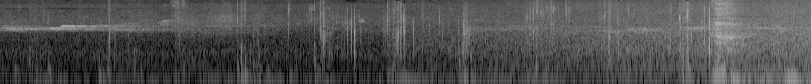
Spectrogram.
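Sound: footsteps walking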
